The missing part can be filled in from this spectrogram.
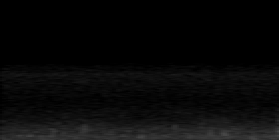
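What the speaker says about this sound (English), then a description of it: "Well, it's still raining" Steady rain falling outside during a British stage play, a soft continuous hiss that stays faint and unbroken throughout, with no voices.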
